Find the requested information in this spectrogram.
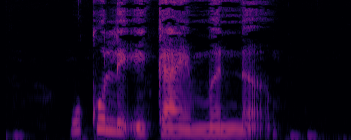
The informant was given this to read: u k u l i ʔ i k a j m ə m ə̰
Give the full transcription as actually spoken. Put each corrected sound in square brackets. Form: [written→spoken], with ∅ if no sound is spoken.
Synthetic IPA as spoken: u k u l i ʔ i k a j m ə [m→n] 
